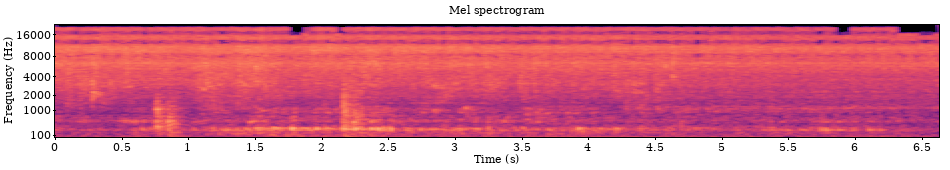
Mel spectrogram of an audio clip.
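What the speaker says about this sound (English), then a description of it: "let me get some clean water" Tap water runs steadily into a sink for several seconds while sushi is being prepared, a close, continuous hiss and gurgle with a few louder splashes near the start.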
